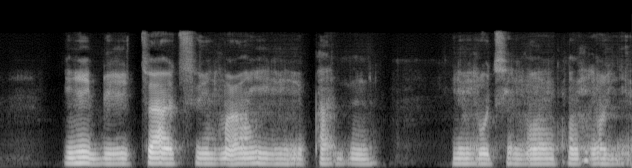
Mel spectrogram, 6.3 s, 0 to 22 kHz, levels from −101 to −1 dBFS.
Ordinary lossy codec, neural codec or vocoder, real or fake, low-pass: none; autoencoder, 22.05 kHz, a latent of 192 numbers a frame, VITS, trained on one speaker; fake; 9.9 kHz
